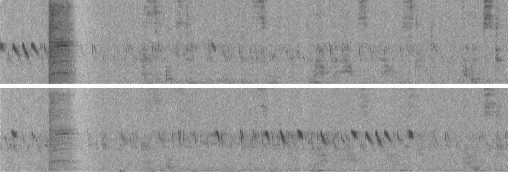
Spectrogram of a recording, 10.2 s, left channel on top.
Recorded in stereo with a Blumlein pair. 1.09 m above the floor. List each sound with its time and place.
1.0 s a camera shutter: 60° left, 0.7 m
2.8 s whispering: 60° left, 3.5 m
